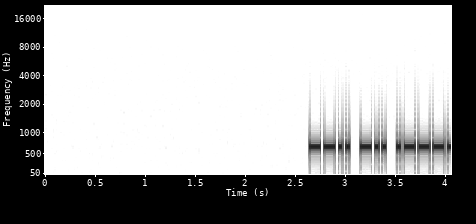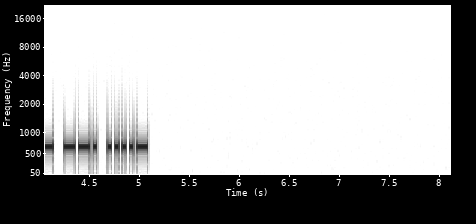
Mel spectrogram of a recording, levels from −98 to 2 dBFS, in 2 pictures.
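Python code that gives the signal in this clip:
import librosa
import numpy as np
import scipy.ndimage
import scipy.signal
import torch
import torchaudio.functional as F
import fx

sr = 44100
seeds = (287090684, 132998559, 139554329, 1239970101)

y = fx.morse(sr, text='ZD1G4', wpm=33, hz=673.0, level_db=-10.0)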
